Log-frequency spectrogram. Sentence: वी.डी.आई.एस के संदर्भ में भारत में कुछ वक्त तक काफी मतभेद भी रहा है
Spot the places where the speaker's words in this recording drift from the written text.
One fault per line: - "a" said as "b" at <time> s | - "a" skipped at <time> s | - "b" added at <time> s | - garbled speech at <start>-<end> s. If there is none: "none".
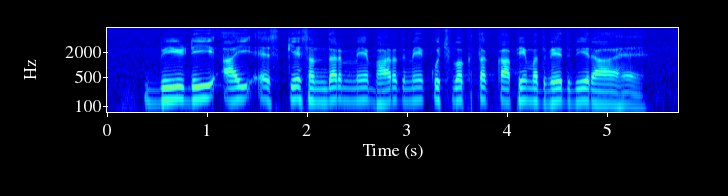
none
